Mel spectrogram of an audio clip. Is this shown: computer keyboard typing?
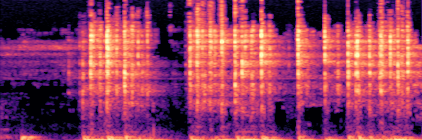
yes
